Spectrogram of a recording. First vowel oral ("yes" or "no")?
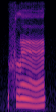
no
